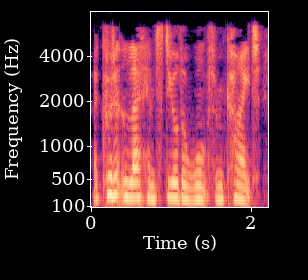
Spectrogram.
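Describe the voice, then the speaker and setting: Female audiobook narrator, medium pitch, intense first-person romance delivery, expressive, dry close booth, slightly dull recording. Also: moderate pace, no echo.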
